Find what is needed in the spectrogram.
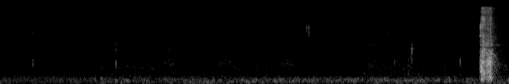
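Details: Baby at week 10 gives one abrupt, forceful sneeze near the end in a quiet room; sneezing.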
